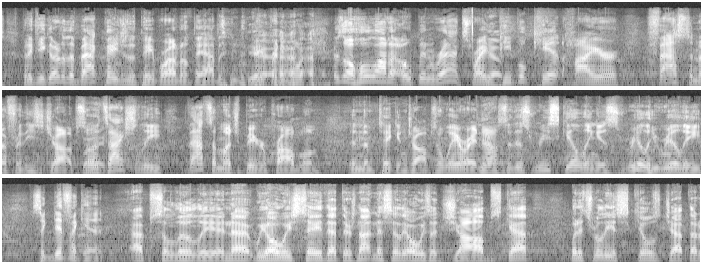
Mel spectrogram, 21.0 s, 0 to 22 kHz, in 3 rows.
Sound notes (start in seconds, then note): 2.2 chuckles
